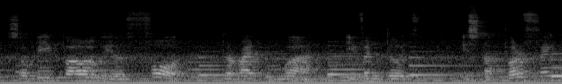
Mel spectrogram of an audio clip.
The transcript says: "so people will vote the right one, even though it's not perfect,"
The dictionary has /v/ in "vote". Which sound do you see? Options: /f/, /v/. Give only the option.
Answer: /f/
